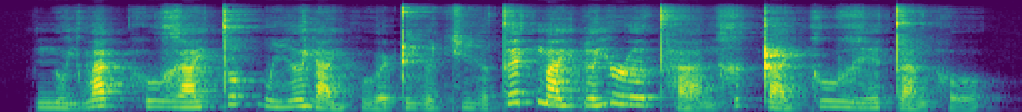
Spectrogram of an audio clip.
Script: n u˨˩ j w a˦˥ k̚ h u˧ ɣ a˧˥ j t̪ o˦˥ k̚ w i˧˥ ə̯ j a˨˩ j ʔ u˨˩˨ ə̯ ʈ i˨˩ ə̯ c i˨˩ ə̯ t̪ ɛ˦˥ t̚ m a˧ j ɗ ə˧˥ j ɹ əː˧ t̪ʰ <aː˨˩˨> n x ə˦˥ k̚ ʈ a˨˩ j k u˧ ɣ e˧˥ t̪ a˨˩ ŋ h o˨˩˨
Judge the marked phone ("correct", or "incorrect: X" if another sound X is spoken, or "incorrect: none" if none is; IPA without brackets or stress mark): correct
